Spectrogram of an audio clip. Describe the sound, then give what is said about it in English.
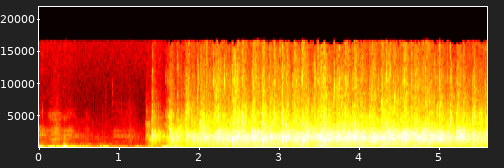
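After a brief quiet stretch, an audience at an 11 o'clock show bursts into loud, sustained applause, a dense wash of many hands clapping that holds steady to the end. “Nobody applauded at the 9:30.”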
